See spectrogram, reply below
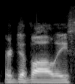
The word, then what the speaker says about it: Diwali: I'm pretty sure, too, when it comes to Diwali, or Diwali, sometimes it might be pronounced with a V,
